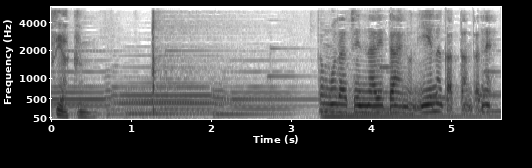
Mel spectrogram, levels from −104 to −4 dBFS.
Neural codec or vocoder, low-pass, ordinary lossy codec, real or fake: none; 5.4 kHz; AAC, 32 kbps; real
